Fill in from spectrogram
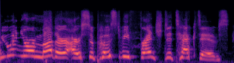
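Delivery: loud, high comic indignation; upset rant. Retold or imitated. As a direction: rant in exasperated disbelief.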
